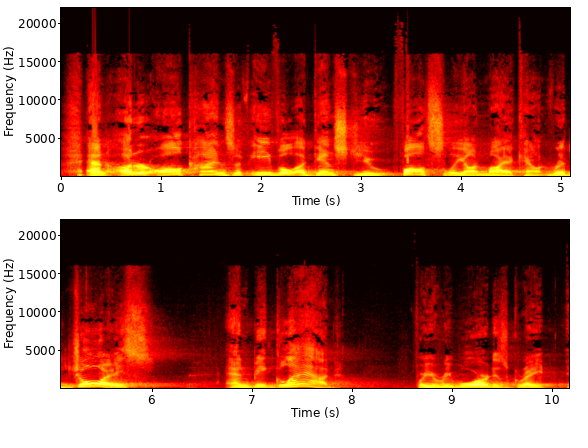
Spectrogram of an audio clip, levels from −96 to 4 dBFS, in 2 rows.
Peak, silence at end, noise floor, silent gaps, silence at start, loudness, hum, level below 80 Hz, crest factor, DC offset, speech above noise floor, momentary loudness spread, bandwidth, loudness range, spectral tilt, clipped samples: 0 dBFS; 0.15 s; -56 dBFS; none; 0.05 s; -15 LUFS; none; -54 dBFS; 16 dB; under 0.1%; 41 dB; 10 LU; 15.5 kHz; 5 LU; -5.5 dB/octave; under 0.1%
